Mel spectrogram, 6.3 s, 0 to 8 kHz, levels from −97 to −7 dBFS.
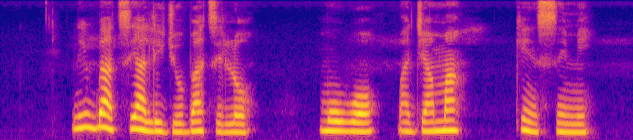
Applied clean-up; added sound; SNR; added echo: none; none; none; none.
